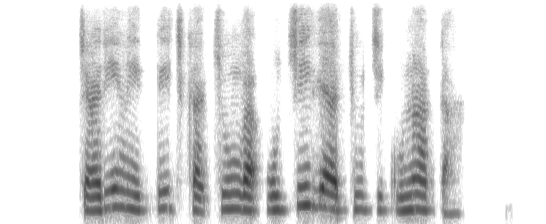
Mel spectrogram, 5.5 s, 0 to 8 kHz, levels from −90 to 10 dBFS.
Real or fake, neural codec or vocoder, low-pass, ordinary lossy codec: fake; codec, 44.1 kHz, 2.6 kbps, DAC; 7.2 kHz; Opus, 32 kbps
